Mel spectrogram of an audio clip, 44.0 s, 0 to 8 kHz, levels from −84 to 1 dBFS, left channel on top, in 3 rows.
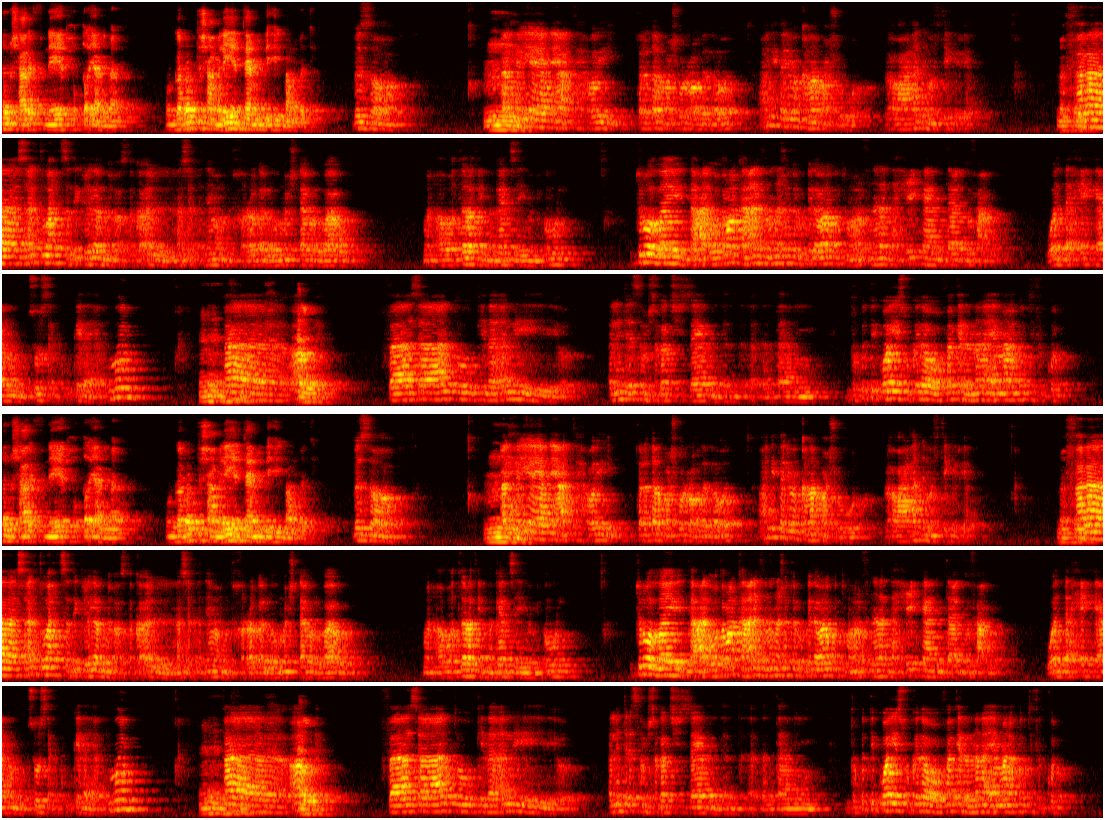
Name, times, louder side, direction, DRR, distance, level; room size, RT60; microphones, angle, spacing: voice 1, 0.0-1.6 2.2-4.1 6.4-7.0 14.1-14.4 32.0-32.6 33.3-33.6, left 1 dB, 90° left, 0 dB, 0.9 m, -27 dB
voice 2, 4.7-5.2 6.6-8.1 8.5-9.7 10.1-11.4 11.8-12.9 14.2-19.3 20.3-22.1 23.1-28.0 28.6-31.1 32.3-33.6 34.5-37.0 37.4-40.2 40.6-42.9 43.3-43.4, right 2 dB, 40° right, -3 dB, 1.2 m, -30 dB
6.9 x 2.3 x 2.4 m, 0.84 s
head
